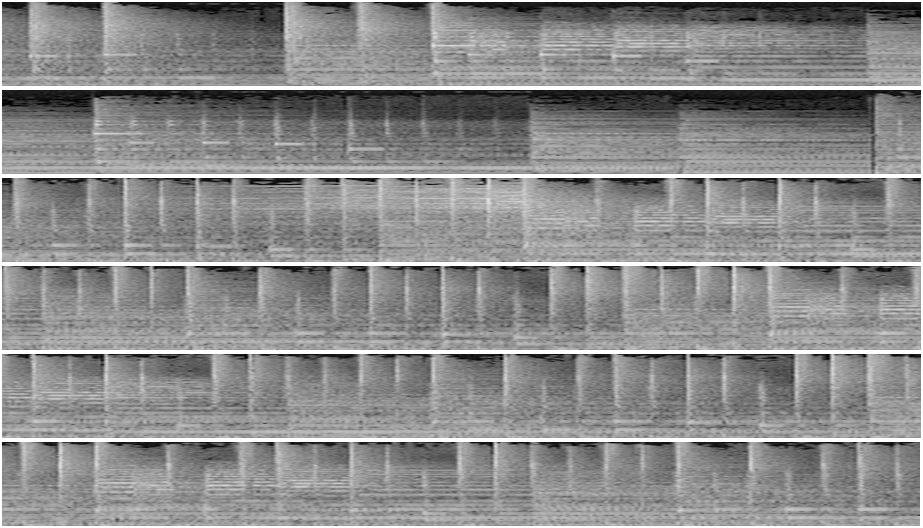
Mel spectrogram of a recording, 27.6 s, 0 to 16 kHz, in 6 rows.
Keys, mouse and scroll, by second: 2.6 click, 3.2-4.3 drag, 4.4 click.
